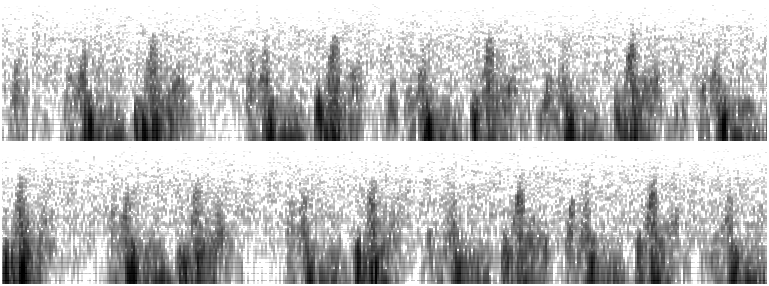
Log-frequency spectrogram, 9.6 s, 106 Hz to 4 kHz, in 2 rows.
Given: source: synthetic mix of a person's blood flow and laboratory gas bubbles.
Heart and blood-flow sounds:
Doppler ultrasound of blood flow; precordium
no bubbles
From the record:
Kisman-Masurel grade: 000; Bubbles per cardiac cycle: 0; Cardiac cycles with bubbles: 0%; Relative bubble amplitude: no bubbles discernible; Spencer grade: 0 (complete lack of bubble signals)

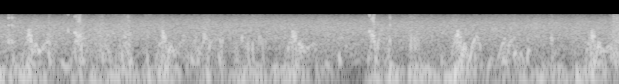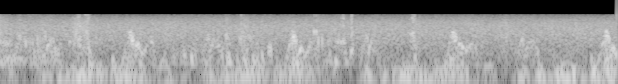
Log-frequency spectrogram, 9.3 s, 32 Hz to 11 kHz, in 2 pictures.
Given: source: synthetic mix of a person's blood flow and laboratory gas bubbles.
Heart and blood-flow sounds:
Doppler ultrasound of blood flow; precordium
0.00-0.14 s: bubbles
0.33-0.48 s: bubbles
0.52-1.05 s: bubbles
1.09-1.16 s: bubbles
1.36-2.04 s: bubbles
2.52-2.64 s: bubbles
2.77-3.01 s: bubbles
3.07-3.20 s: bubbles
3.55-3.60 s: bubbles
3.76-4.03 s: bubbles
4.12-4.21 s: bubbles
4.55-5.41 s: bubbles
5.84-6.24 s: bubbles
6.28-6.73 s: bubbles
6.97-7.35 s: bubbles
7.72-7.81 s: bubbles
From the record:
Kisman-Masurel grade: 232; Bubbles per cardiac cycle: several, 3 to 8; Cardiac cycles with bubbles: 50 to 99%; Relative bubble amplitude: moderate (0.250 to 0.450); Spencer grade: 3 (all of the cardiac periods contain showers or single bubble signals, but not dominating or overriding the cardiac motion signals); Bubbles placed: only in the low amplitude regions of the cardiac cycle

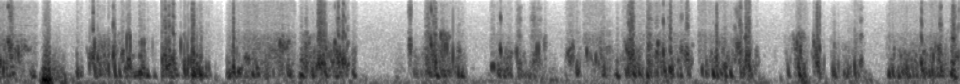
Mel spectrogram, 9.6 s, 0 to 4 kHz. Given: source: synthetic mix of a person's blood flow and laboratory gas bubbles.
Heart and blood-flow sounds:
Doppler ultrasound of blood flow; subclavian vein
0.00-0.38 s: bubbles
0.75-1.57 s: bubbles
1.61-2.12 s: bubbles
2.26-2.96 s: bubbles
2.99-3.58 s: bubbles
4.08-4.67 s: bubbles
4.90-5.48 s: bubbles
5.65-6.94 s: bubbles
6.98-7.60 s: bubbles
7.84-8.25 s: bubbles
8.30-8.65 s: bubbles
8.86-9.60 s: bubbles
From the record:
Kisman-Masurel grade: 342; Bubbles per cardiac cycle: rolling drumbeat, 9 or more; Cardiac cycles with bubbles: 100%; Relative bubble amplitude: moderate (0.250 to 0.450); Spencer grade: 3 (all of the cardiac periods contain showers or single bubble signals, but not dominating or overriding the cardiac motion signals); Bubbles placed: anywhere in the cardiac cycle

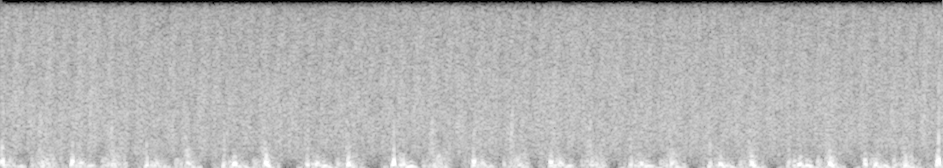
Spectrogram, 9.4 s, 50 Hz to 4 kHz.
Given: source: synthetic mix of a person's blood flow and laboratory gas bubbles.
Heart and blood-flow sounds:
Doppler ultrasound of blood flow; precordium
0.00-0.05 s: bubbles
From the record:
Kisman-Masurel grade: 213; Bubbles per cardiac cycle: several, 3 to 8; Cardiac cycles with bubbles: 1 to 10%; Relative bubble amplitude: loud (0.450 to 0.775); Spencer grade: 1 (occasional bubble signal discernible with the cardiac motion signal, with majority of cardiac periods free of bubbles); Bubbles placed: anywhere in the cardiac cycle

